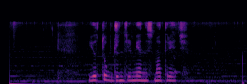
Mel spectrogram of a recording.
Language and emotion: Russian, neutral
